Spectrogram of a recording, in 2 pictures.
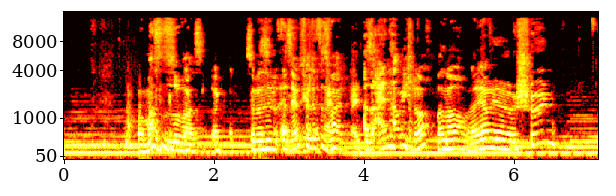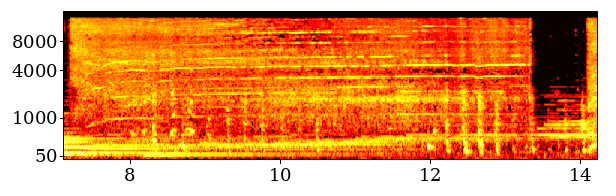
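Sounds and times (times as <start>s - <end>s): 
speech: 0.8s - 7.4s
laughter: 1.4s - 2.4s, 3.0s - 4.1s, 7.9s - 10.8s, 11.8s - 14.2s
cordless screwdriver drill running at a constant speed: 7.2s - 13.4s.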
